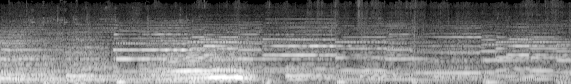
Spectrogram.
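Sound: cows mooing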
